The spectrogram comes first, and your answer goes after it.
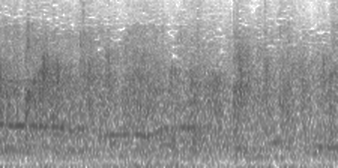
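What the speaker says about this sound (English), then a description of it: "Ashish, big round of applause for Ashish." Brief, fairly quiet applause from an audience at a Sunday school event, steady clapping filling the whole moment without talk.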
